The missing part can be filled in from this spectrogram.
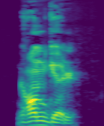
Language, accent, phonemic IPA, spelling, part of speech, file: French, France, /ɡʁɑ̃d ɡœl/, grande gueule, noun, LL-Q150 (fra)-grande gueule.wav
- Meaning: bigmouth, blowhard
